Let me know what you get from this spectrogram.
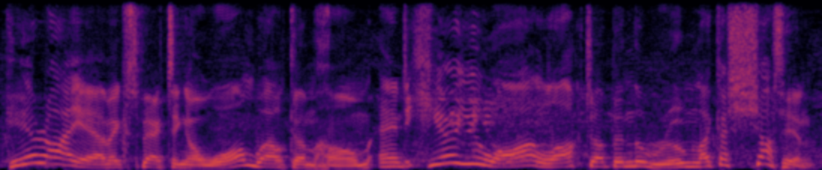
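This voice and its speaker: An actor playing a suave aristocratic husband in a visual novel, speaking formally with earnest, coaxing phrasing. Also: male voice, high-pitched, sing-song, normal speed, noisy background. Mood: teasing, theatrical. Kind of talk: scripted visual novel voice acting.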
